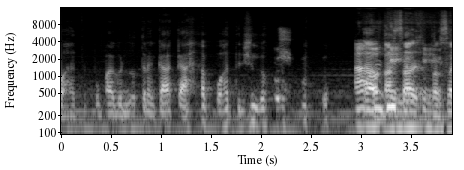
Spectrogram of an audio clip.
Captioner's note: laughs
